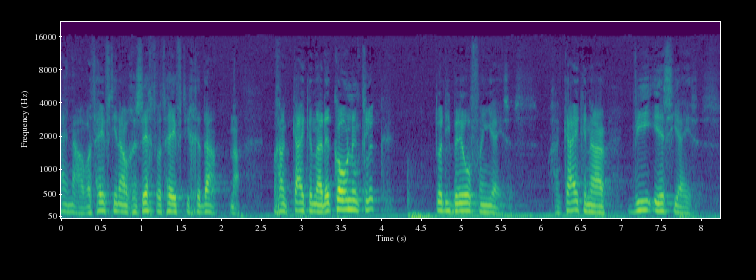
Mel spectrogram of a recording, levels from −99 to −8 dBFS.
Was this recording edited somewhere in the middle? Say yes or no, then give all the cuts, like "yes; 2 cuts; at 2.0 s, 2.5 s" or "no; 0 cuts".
yes; 3 cuts; at 2.5 s, 2.8 s, 3.4 s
